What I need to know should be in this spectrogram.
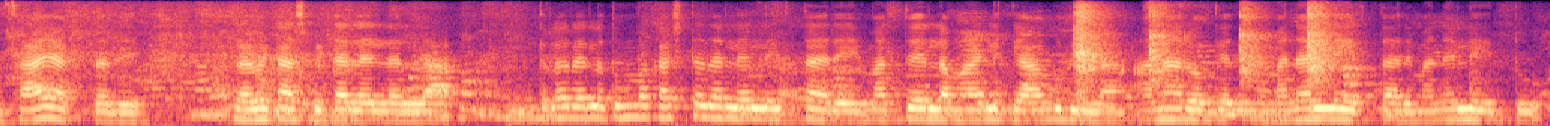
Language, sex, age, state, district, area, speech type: Kannada, female, 45-60, Karnataka, Udupi, rural, spontaneous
